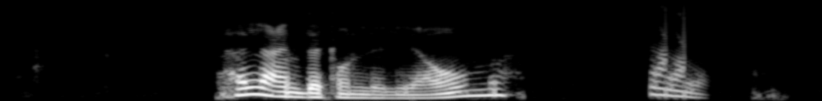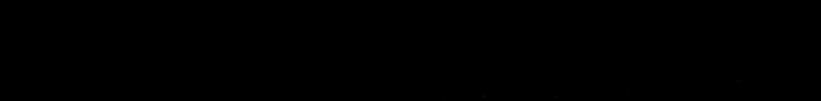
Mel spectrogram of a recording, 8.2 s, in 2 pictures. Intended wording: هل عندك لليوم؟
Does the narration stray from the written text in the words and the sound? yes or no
yes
